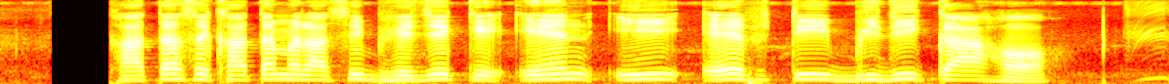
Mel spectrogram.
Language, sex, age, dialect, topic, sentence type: Bhojpuri, male, 18-24, Southern / Standard, banking, question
